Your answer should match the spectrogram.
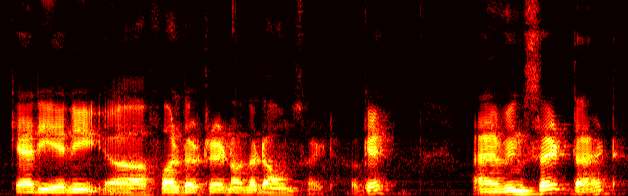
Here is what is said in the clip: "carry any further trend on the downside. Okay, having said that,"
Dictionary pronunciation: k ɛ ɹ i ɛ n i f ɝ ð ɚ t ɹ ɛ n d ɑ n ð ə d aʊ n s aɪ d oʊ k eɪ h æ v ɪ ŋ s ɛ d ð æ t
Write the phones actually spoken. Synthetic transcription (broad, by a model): k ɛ ɹ i ɛ n i f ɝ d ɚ t ɹ ɛ n d ɑ n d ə d aʊ n s aɪ d oʊ k eɪ h æ v ɪ ŋ s ɛ d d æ t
